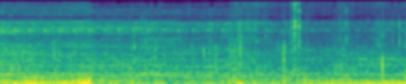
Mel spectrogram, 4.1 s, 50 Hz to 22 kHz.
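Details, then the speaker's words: Renault Trafic 2 / Opel Vivaro, M9R780 2.0 diesel, after replacing shorted cylinder 2 piezo injector and re-priming the pump: quiet low even idle, no knock or vibration, exhaust sound back to normal. "mais là le bruit est vachement vachement fluide ça vibre plus comme avant tout est rentré dans la normal"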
